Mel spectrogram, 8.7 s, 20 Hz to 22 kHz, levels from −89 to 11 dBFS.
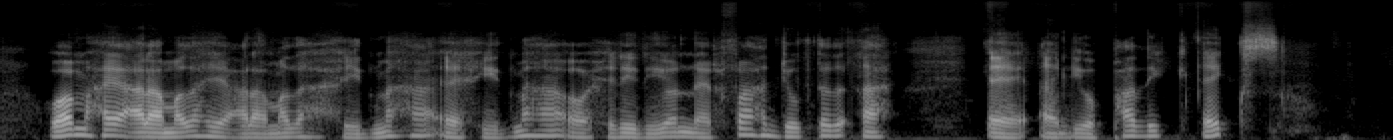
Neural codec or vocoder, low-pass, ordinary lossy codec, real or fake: codec, 44.1 kHz, 7.8 kbps, DAC; none; none; fake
